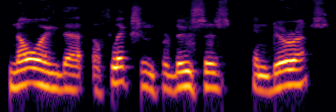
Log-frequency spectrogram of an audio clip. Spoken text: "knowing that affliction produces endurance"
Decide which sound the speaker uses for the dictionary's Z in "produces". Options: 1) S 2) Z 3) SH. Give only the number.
2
